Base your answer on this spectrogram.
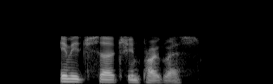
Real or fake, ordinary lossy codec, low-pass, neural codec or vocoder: fake; none; 3.6 kHz; codec, 44.1 kHz, 7.8 kbps, Pupu-Codec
